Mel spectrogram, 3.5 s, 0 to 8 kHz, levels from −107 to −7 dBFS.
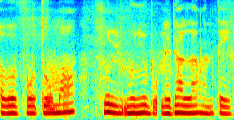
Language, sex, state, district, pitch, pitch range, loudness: Wancho, female, Arunachal Pradesh, Longding, 180 Hz, 180-190 Hz, -14 LUFS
